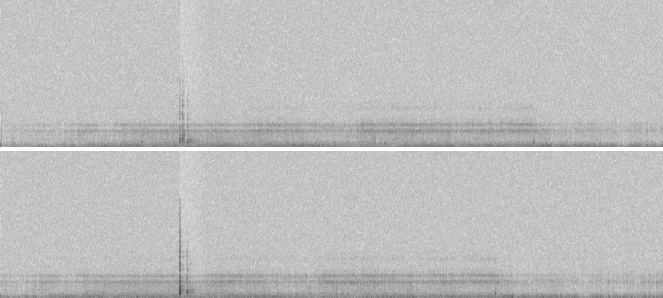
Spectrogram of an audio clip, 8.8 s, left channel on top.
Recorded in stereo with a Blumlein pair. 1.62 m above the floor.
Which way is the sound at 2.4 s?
35° right.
